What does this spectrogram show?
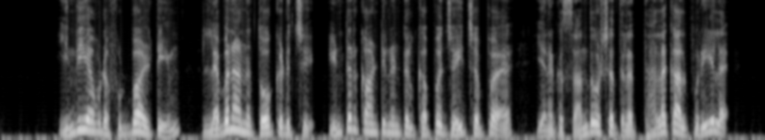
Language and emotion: Tamil, happy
